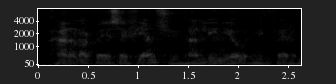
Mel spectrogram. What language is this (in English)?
Danish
